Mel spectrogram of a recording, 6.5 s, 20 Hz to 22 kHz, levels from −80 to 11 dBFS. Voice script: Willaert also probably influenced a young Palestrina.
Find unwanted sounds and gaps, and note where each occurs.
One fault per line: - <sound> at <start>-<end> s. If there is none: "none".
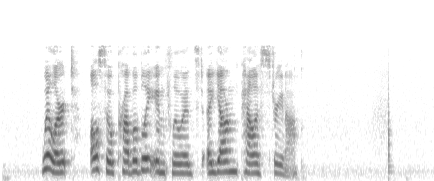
- thud at 5.6-5.9 s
